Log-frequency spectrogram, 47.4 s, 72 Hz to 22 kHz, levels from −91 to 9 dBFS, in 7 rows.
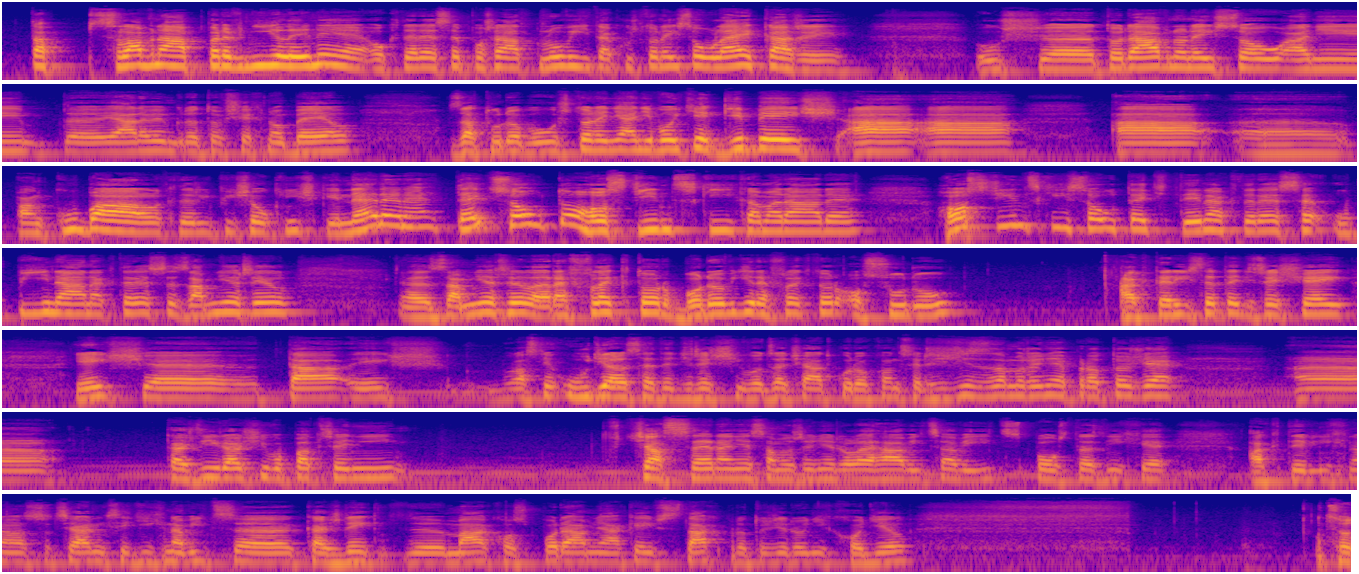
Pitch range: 155-200 Hz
